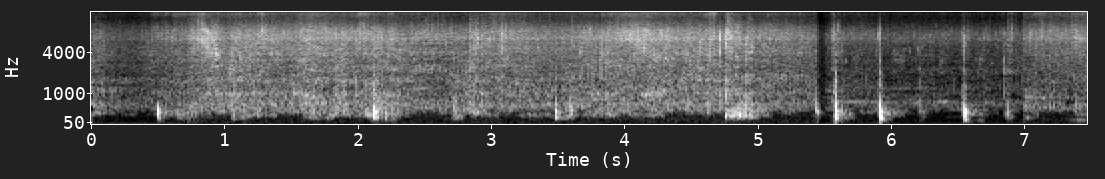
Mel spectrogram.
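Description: Onion, tomato and spice masala sizzling in ghee in an aluminium pot as a wooden spoon stirs it: a steady frying hiss. Several sharp knocks of the spoon against the pot come in the second half.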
